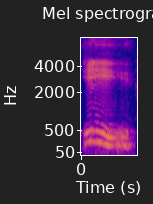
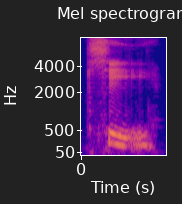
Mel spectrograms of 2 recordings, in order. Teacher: And then so it's high E, you hear how high in the mouth it is. It is front. It's produced at the front of the mouth. It's also tense. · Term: high front vowel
